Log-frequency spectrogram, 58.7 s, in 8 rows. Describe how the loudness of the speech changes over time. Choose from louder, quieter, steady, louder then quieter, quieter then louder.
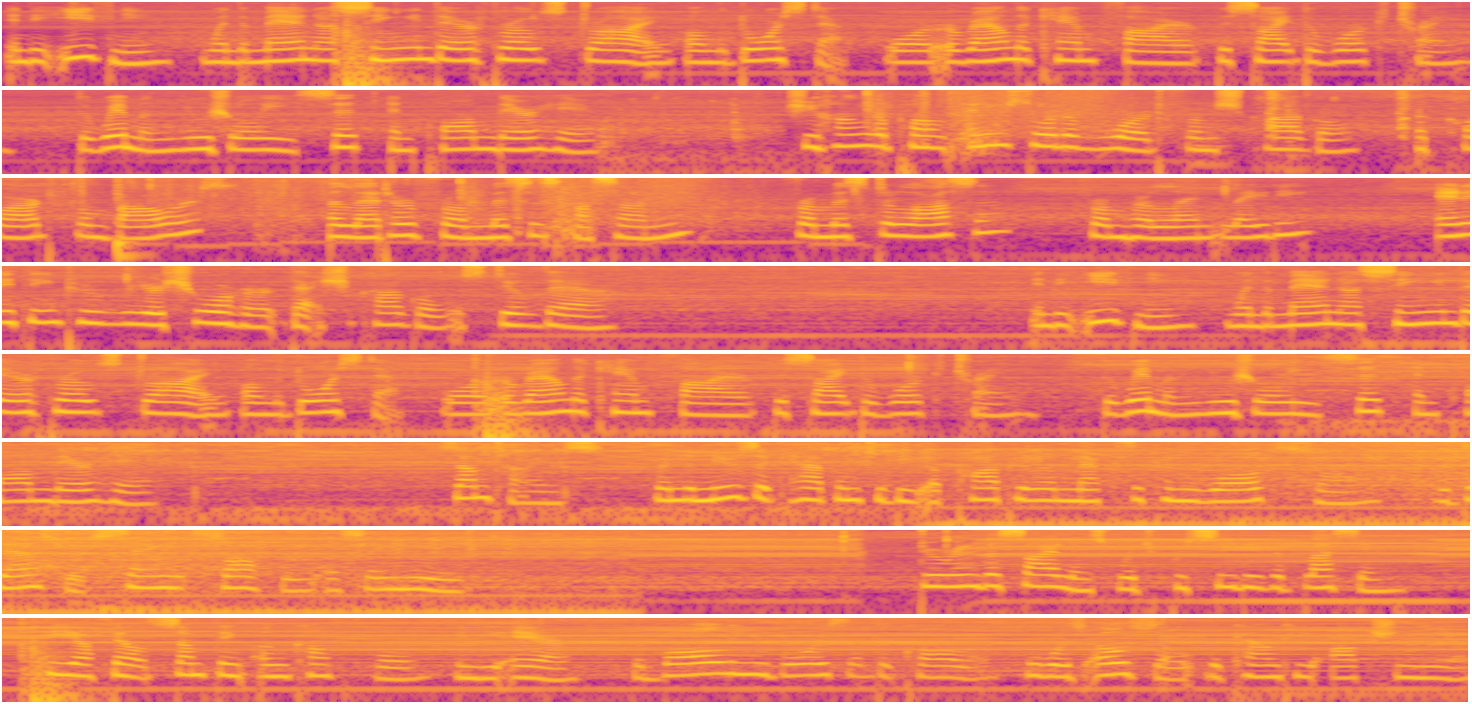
steady.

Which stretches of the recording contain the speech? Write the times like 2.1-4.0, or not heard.
0.0-10.3, 11.2-21.2, 21.9-25.1, 27.1-37.5, 38.9-46.5, 48.6-58.6.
